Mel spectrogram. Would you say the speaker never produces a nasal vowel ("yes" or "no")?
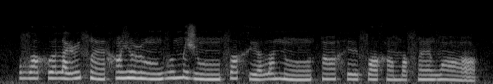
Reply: no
